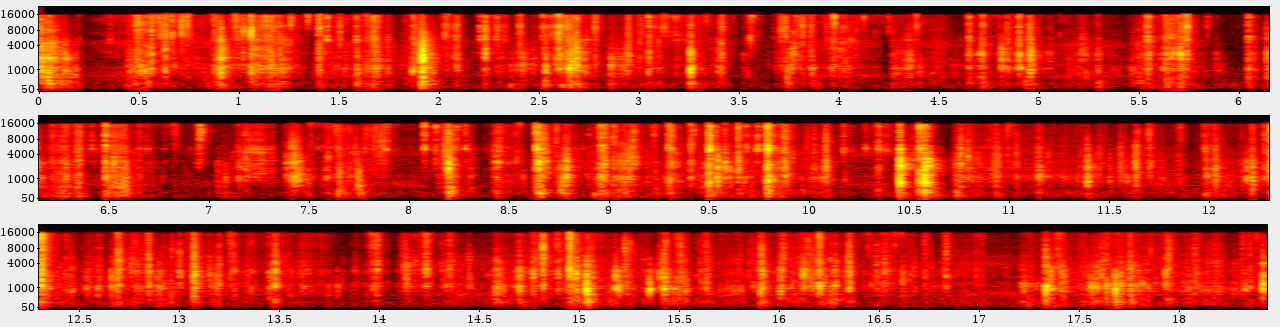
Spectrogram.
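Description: Plastic wrap crinkles as it is pulled off.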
